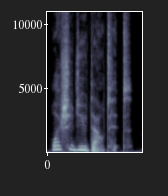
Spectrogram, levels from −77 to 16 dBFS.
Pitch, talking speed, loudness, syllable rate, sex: 235 Hz, 250 wpm, -15 LUFS, 4.9 syllables/s, female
